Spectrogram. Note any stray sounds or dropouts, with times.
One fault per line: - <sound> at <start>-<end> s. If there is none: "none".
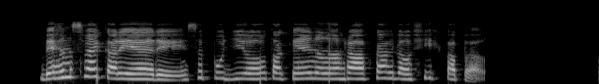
none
